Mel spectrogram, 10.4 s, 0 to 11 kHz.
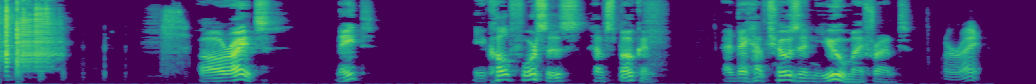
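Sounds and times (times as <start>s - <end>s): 
six-sided die rolling on a hard surface: 0.0s - 0.7s
speech: 2.0s - 2.8s, 3.4s - 3.8s, 4.7s - 9.9s.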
